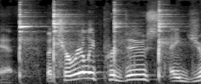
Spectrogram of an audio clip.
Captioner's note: mason hammering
